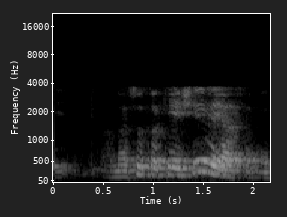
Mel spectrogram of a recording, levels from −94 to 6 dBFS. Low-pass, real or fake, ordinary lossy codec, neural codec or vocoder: 3.6 kHz; real; AAC, 24 kbps; none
